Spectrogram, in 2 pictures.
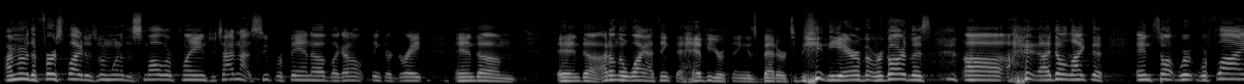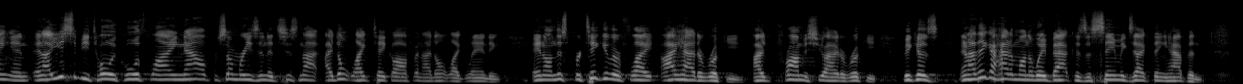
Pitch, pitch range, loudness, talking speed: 205 Hz, 175-225 Hz, -35 LUFS, 280 wpm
